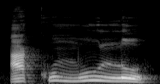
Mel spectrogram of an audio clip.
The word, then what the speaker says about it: acúmulo: tá escrito é a palavra acúmulo com a sílaba tônica em mu e essa palavra pode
